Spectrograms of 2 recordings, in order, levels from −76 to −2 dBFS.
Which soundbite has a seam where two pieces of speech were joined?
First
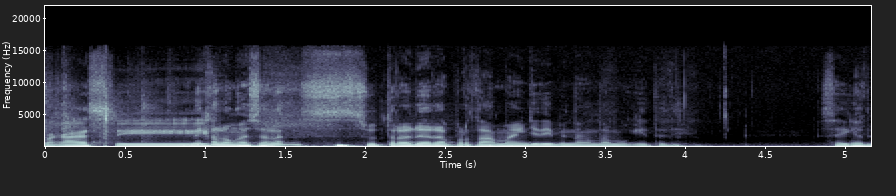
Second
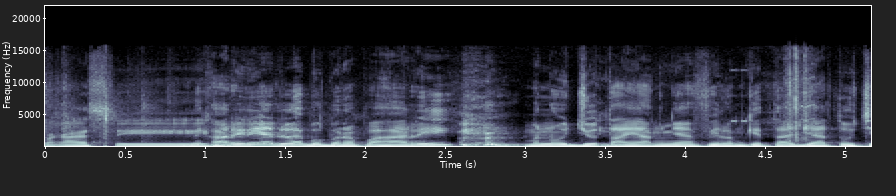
second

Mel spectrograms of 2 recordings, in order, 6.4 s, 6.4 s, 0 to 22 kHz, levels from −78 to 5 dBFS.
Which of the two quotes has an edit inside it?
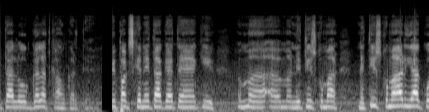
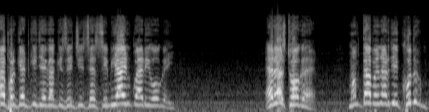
first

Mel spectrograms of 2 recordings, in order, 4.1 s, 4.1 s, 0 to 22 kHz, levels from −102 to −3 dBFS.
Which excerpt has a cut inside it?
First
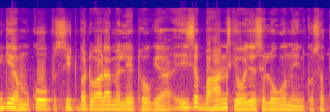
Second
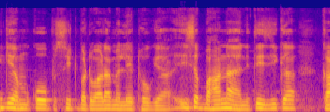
first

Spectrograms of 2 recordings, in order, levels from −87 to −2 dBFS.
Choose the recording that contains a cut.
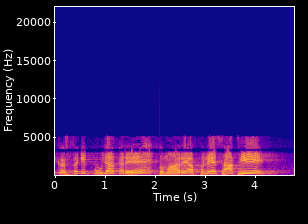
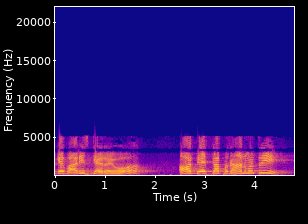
first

